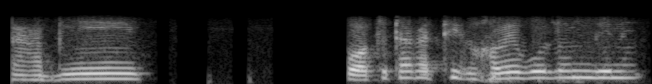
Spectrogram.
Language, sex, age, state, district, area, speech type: Bengali, female, 30-45, West Bengal, Darjeeling, rural, conversation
